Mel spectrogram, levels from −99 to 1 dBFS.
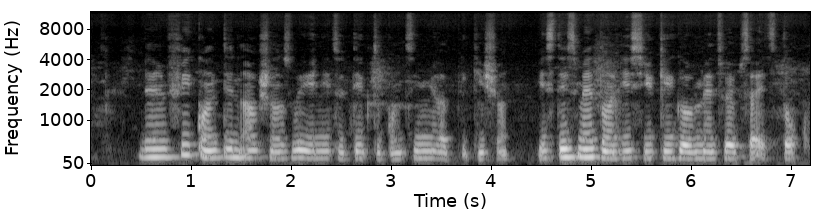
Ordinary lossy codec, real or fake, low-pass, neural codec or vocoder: none; fake; none; vocoder, 24 kHz, 100 mel bands, Vocos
